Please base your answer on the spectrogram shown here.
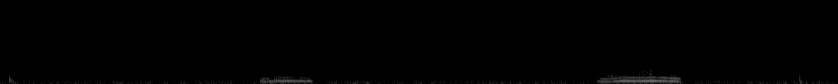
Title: Cute cat snoring 💤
